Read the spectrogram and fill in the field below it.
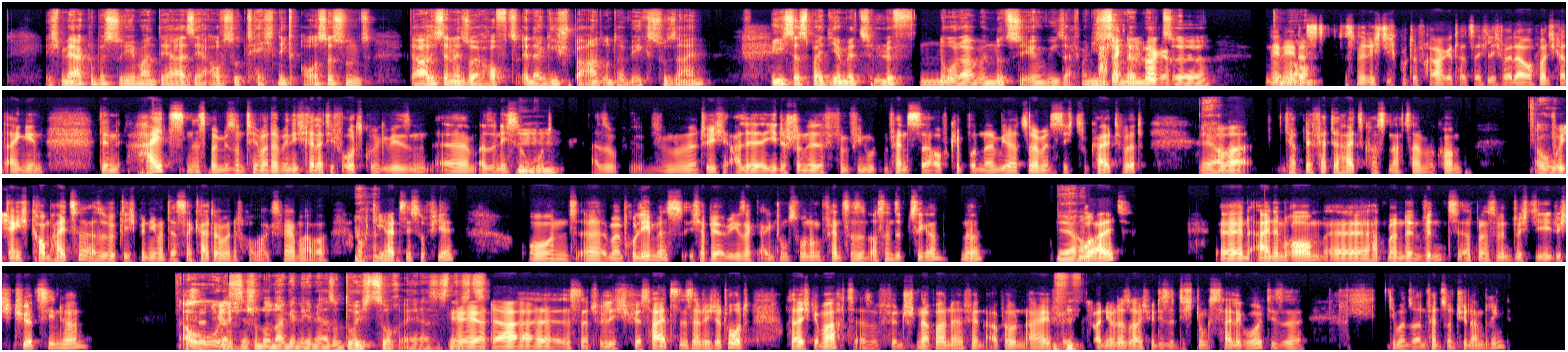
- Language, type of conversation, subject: German, podcast, Welche Tipps hast du, um zu Hause Energie zu sparen?
- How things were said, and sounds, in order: other background noise; stressed: "Heizen"; snort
